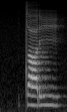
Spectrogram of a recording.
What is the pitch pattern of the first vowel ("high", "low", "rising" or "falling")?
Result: low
